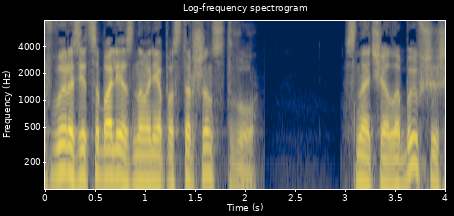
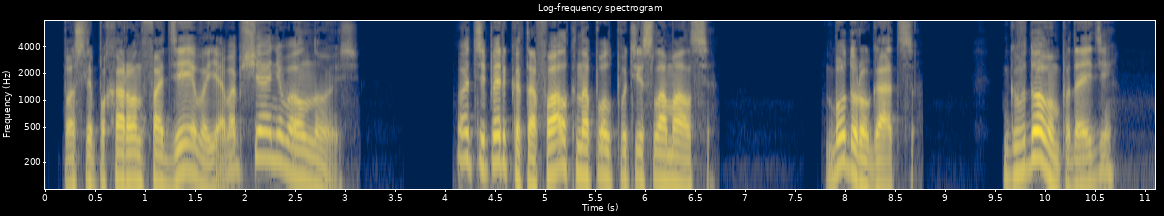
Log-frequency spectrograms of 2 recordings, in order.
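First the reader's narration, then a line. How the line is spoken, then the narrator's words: Indifferent voice. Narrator (Russian): посоветовал равнодушным голосом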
